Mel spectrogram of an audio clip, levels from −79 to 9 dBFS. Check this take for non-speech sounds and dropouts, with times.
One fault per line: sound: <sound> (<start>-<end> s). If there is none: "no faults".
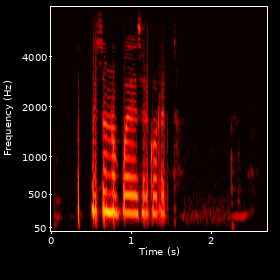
no faults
